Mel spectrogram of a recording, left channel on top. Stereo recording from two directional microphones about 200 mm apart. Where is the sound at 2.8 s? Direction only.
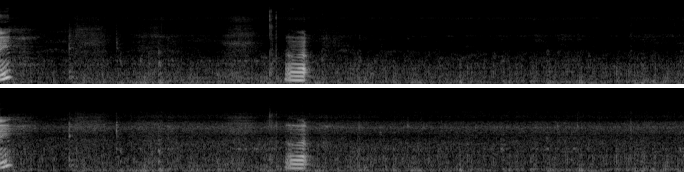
45° left (ahead or behind).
